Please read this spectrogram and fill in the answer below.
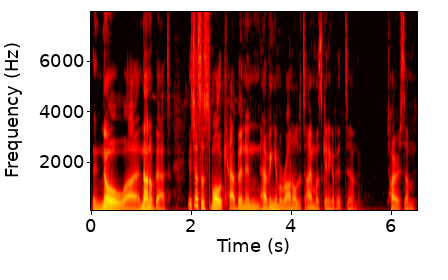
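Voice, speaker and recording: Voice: low voice, expressive, pitched below the performer's own voice. A reader as a hesitant, evasive young male wolf. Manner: hesitant, halting excuses. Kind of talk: amateur character voice in story read-aloud.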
